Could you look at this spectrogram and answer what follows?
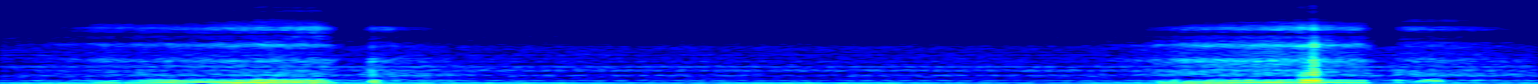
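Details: Shelter animal gently snoring while napping on a couch.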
